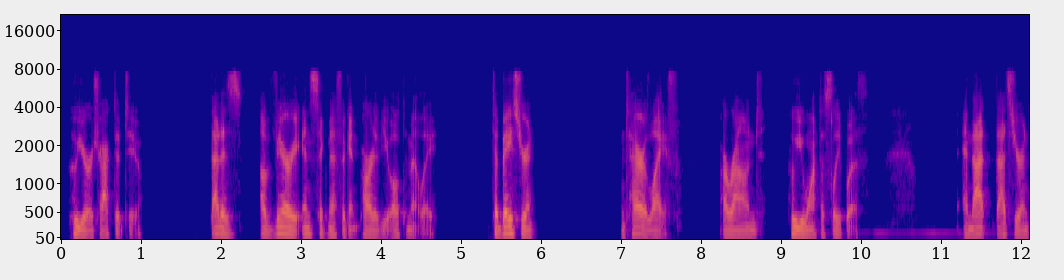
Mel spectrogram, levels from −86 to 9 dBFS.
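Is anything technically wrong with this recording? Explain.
Yes. From 5.86 to 7.02 s there is a call audio freeze. The sound stalls, trails off briefly, then goes silent for about 1.06 s. Packets were likely held up and the jitter buffer ran dry. The sound then resumes where it stopped, nothing lost, now running 1.14 s late.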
